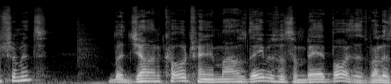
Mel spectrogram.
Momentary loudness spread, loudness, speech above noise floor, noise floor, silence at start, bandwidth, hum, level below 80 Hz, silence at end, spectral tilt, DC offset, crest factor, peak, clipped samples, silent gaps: 5 LU; -20 LUFS; 22 dB; -41 dBFS; 0 s; 16 kHz; none; -44 dBFS; 0 s; -7 dB/octave; under 0.1%; 16 dB; -4 dBFS; under 0.1%; none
